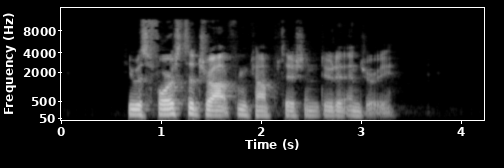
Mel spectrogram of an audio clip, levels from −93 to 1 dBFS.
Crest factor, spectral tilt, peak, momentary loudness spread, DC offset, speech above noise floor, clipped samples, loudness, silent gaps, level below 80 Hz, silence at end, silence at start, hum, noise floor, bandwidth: 22 dB; -5 dB/octave; -4 dBFS; 17 LU; under 0.1%; 63 dB; under 0.1%; -24 LUFS; none; -64 dBFS; 0.9 s; 0.7 s; none; -87 dBFS; 11.5 kHz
